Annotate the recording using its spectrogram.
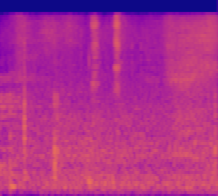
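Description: Felt-tip marker writing a number on a paper worksheet held against a whiteboard: a few short, faint scratching strokes over room noise.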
